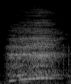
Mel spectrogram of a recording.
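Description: sneeze

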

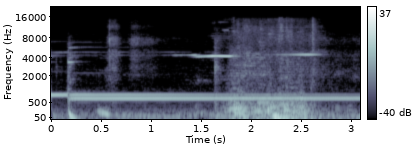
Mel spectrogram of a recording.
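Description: doorbell ringing

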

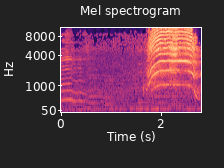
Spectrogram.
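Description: woman's scream

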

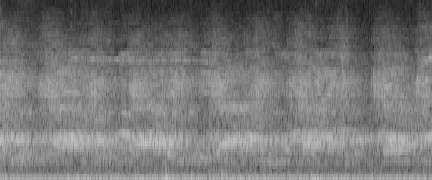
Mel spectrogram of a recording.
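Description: crowd shouting a name

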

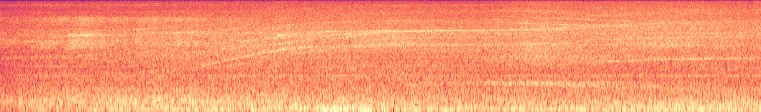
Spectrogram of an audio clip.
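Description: airplane taking off

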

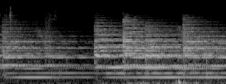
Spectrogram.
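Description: church bells ringing

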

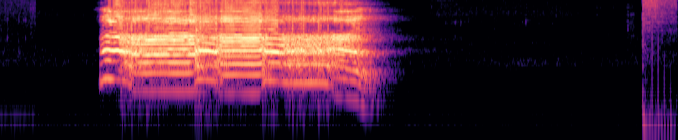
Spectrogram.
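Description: group cathartic scream

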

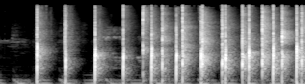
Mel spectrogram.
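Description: applause

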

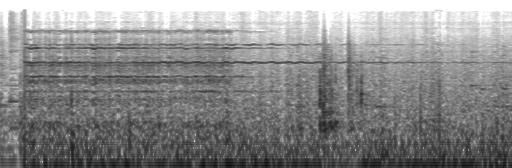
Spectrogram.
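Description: telephone ringing

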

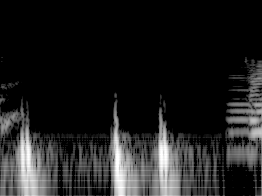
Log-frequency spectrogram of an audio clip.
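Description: heartbeat sound effect

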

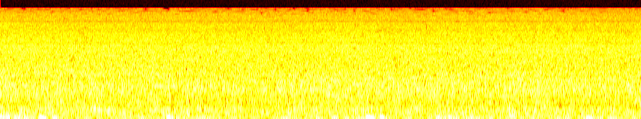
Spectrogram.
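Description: waterfall rushing water

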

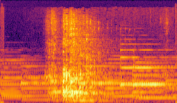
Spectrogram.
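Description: lion roaring

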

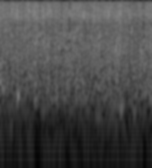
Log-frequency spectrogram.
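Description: flowing river water

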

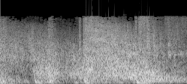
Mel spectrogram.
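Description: gunshots

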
